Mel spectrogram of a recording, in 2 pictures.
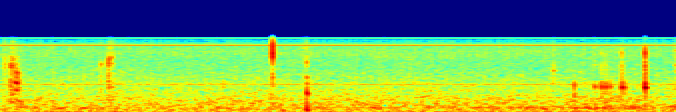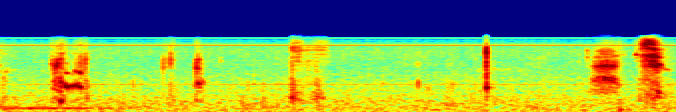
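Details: A domestic cat gives brief bursts of high, clipped chattering chirps in a quiet room, responding to a person's sneeze as she always does; a faint steady electrical hum runs underneath.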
